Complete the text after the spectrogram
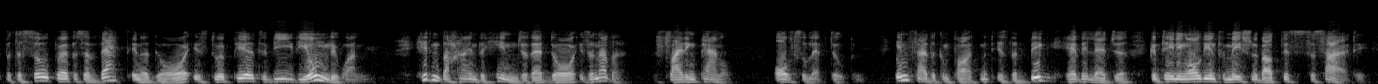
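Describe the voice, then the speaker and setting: Urbane, cunning British prisoner, suave and precise, husky edge, old lo-fi radio suspense recording. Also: male voice, on the low side, animated, fairly quick. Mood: smooth, smug. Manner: suave, precise, leisurely explaining. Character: urbane, cunning male captive inventor, smugly polite.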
